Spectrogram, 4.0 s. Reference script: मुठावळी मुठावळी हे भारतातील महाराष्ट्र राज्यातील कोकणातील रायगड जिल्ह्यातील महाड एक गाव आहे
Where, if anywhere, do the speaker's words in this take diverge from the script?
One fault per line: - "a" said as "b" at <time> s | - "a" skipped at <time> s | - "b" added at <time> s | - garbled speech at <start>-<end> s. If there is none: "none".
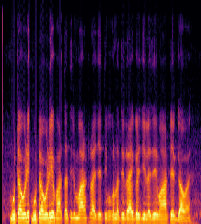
none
